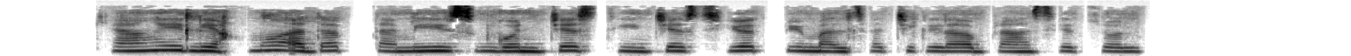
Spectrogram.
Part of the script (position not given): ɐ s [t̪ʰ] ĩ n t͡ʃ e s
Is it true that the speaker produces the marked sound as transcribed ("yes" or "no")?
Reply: yes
